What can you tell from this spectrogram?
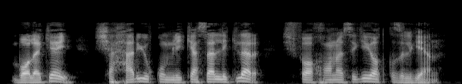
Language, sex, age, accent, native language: Uzbek, male, 18-24, Sirdaryo, Uzbek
